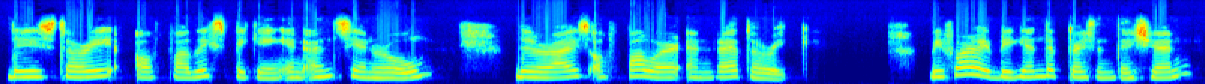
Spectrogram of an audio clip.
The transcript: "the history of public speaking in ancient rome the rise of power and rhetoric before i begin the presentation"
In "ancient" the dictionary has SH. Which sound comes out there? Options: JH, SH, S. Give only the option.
S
